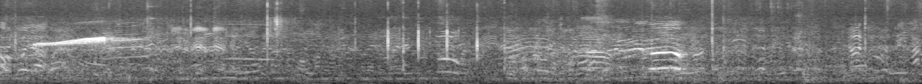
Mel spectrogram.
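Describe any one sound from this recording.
Spectators shout and cheer outdoors from across a field.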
